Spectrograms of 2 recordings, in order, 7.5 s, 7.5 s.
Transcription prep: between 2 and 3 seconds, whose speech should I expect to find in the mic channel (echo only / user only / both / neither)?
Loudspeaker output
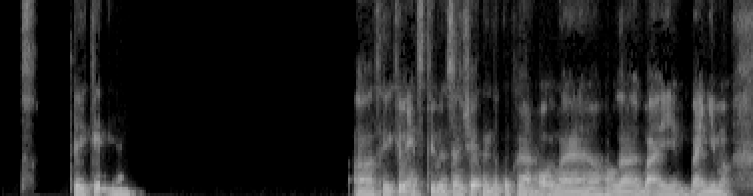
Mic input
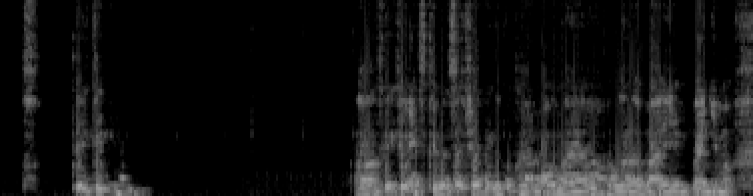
neither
